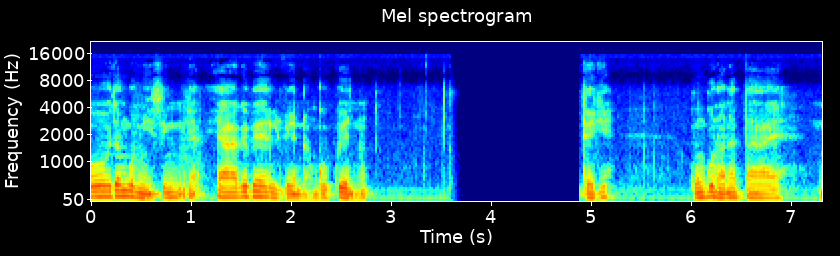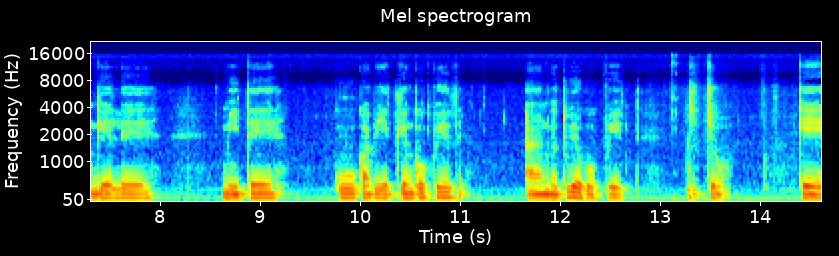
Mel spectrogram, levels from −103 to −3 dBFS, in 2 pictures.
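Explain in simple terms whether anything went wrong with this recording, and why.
The connection most likely stalled in a long network dropout, so about 1.3 seconds of speech never arrived. From 3.59 to 4.90 s the last sound trails off briefly, then there is silence for about 1.2 seconds, and the speech resumes with that part missing.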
